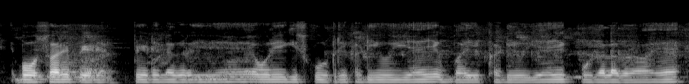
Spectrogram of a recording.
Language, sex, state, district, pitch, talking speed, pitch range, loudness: Hindi, male, Uttar Pradesh, Shamli, 110 Hz, 200 wpm, 105-115 Hz, -21 LUFS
